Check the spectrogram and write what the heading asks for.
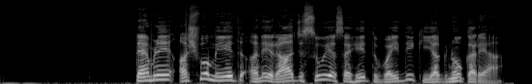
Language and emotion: Gujarati, neutral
